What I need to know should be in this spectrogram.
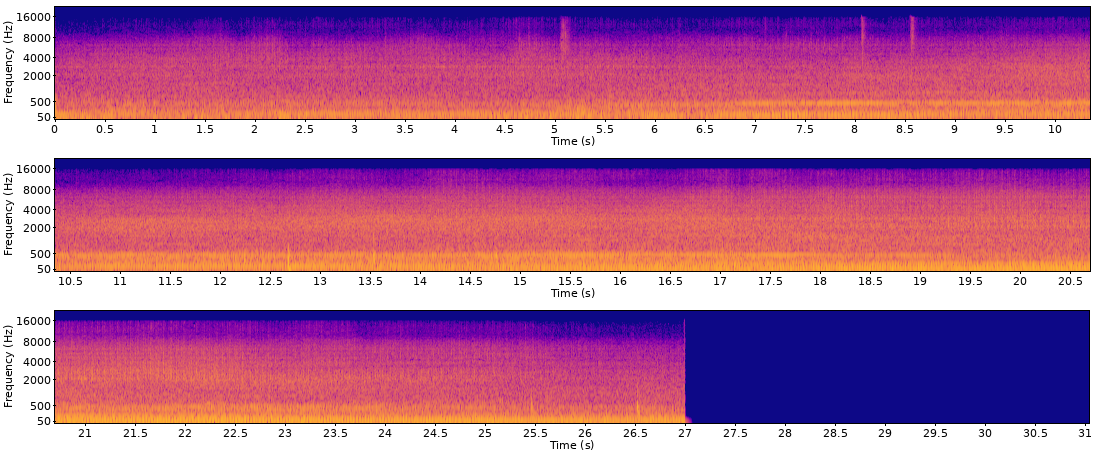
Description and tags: Ambient noise of construction site machines and trucks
